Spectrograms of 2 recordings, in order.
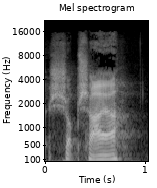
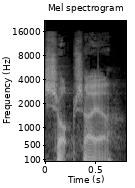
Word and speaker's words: Shropshire: Smiles every time I say it because you do not say it right. – I don't say it right. Please. – It's a Shropshire Lad in Switzerland. – Shropshire. – Shropshire is a county in the UK. There you go. There's a geography lesson for you. – Not Shropshire. – No. I mean, I'm sure you could say it like that.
